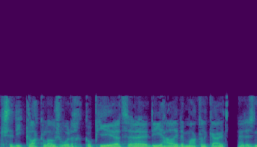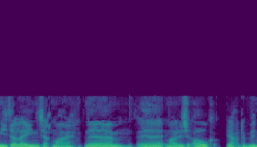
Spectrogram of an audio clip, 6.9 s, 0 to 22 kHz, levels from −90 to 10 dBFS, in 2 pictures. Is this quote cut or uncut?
cut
